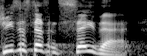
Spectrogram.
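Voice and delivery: ordinary delivery

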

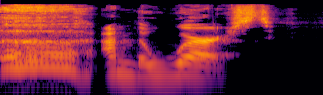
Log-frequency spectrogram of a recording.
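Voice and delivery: put-on fed-up exasperation, loud drawn-out frustrated groan. Retelling burning dinner and scolding oneself: imitating own past frustration. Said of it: "I was so frustrated".

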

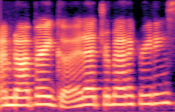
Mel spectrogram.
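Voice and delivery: ordinary delivery

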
